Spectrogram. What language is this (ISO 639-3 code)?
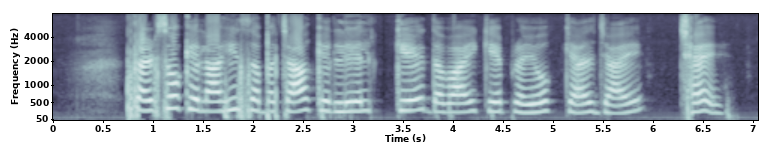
mai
